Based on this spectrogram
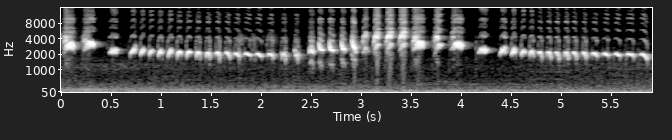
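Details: Kalimantan green leafbird, a caged songbird, singing a loud, rough rapid-fire song: strings of fast chattering notes sliding down in pitch, broken by sharp high whistled bursts, delivered continuously without pause.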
